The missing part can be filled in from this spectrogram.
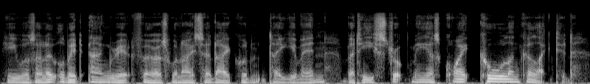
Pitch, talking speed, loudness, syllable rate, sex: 100 Hz, 255 wpm, -18 LUFS, 5.5 syllables/s, male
